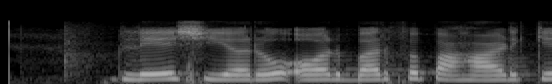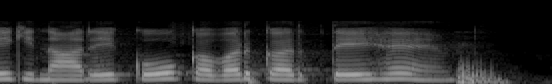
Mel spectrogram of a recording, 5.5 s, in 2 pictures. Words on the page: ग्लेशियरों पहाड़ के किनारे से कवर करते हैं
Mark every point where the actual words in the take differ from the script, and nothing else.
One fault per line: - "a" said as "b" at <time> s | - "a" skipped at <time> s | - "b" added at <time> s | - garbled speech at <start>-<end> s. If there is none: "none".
- "और बर्फ" added at 1.5 s
- "से" said as "को" at 3.4 s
